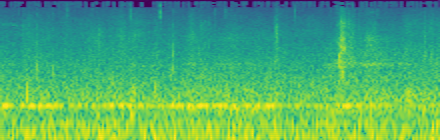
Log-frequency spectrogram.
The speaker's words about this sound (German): Der pfeift richtig. Ja, der Wind pfeift im Turm.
